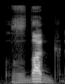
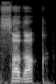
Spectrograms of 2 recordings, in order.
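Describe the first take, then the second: First: The word begins with a buzzing z sound. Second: The word begins with a hissing s sound. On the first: It is the local dialect form. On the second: It is the original Arabic form.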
